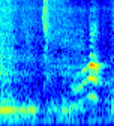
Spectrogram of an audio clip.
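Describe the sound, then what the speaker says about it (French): Nougat, a pet cat, gives a short rising meow indoors, close and clear, following a few soft rustles and a low hum in a quiet room. "j'ai mon chat Nougat qui vient d'arriver"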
